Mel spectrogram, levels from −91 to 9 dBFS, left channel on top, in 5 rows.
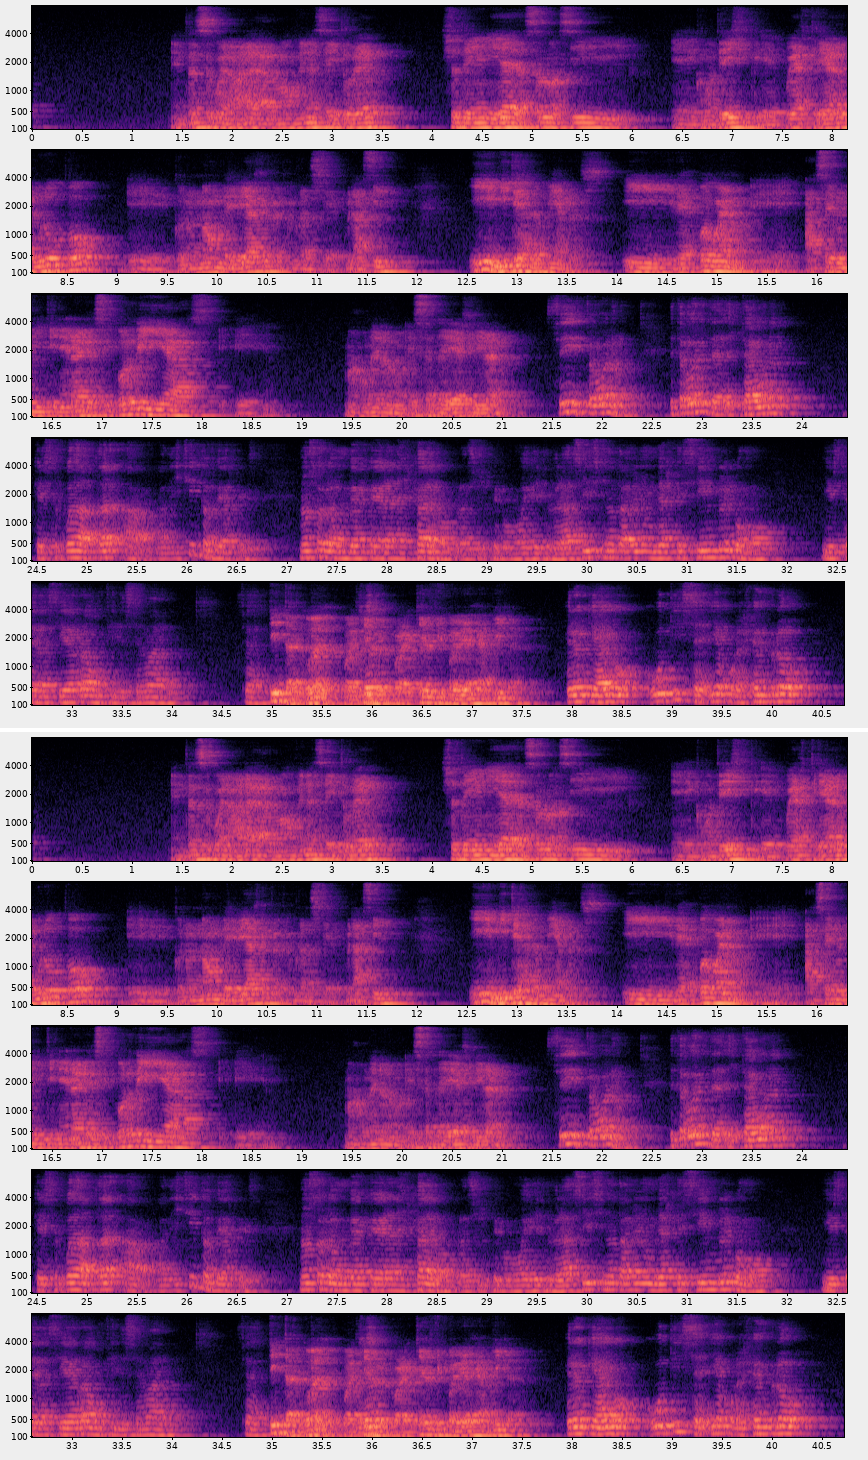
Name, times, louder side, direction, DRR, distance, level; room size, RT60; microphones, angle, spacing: voice 1, 1.4-3.5 4.1-5.9 6.4-8.8 9.1-11.8 12.5-13.8 14.1-18.0 18.3-18.7 19.4-21.0 35.0-37.5, left 1 dB, 20° right, -3 dB, 4.7 m, -21 dB
voice 2, 21.5-22.2 22.7-23.8 24.5-26.7 27.1-31.8 32.3-34.0 34.7-34.9 35.9-36.1 37.9-40.3, equal, ahead, -4 dB, 4.9 m, -23 dB
18.0 x 14.0 x 2.8 m, 0.76 s
head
